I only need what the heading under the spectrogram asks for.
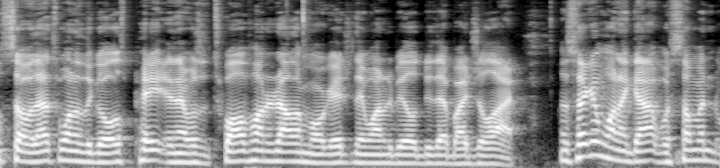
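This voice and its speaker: A man, slightly raspy today, coaching viewers on a live stream in an energetic way, often restarting his phrases. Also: medium pitch. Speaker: business coach.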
